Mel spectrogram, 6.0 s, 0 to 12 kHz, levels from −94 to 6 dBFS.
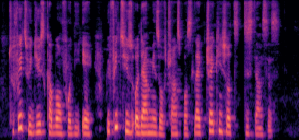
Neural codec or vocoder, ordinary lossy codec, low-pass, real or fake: none; none; none; real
